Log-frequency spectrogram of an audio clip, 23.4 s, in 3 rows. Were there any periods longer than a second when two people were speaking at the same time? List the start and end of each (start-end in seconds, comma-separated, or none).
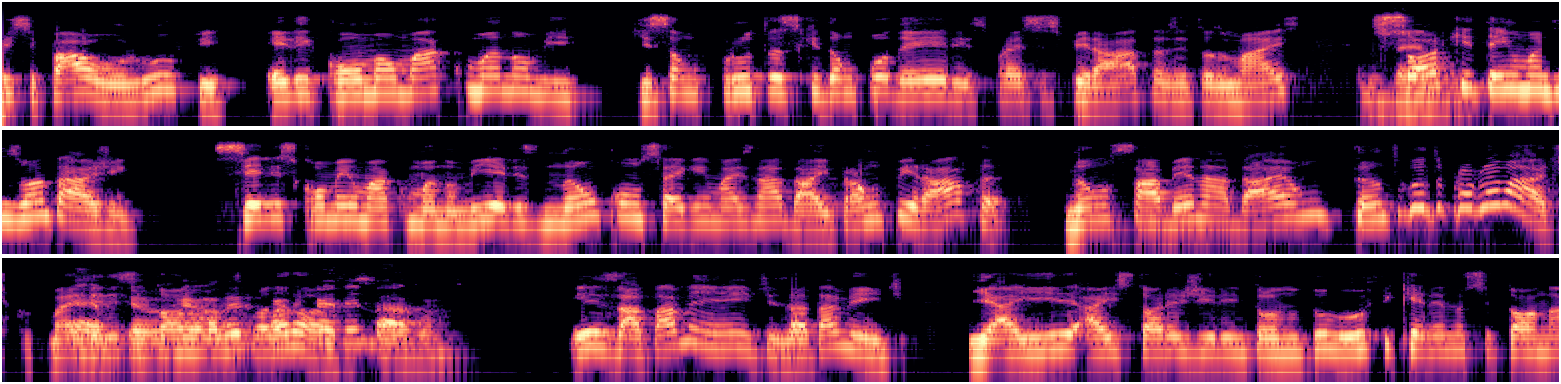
15.9-17.5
